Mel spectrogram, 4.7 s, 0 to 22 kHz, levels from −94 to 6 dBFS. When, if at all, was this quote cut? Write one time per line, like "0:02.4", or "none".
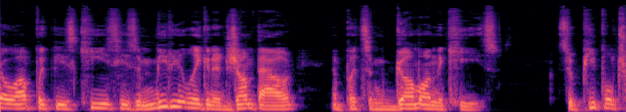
none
